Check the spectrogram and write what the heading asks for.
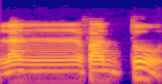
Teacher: Yang selanjutnya yaitu lan faddu, ini ikhfa seperti lintah tadi, yaitu nun sukun diikuti dengan huruf fa. Dibaca di antara N dan B, samar ya, ini samar.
